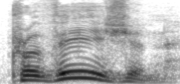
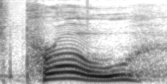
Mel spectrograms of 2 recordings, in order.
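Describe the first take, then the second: First: Said in the usual way. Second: "provision" broken as PRO, pause, VISION; split into parts. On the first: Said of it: "think about the word provision". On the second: Shown as a demonstration. Preacher breaks down the word for class, "provision" split as pro-vision. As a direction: pull "provision" apart into "pro" and "vision" with a clear gap. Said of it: "if you think about the word provision".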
